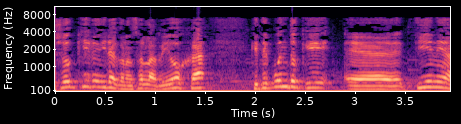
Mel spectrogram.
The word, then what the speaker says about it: La Rioja: Además está decir que la capital de la provincia lleva su mismo nombre, la ciudad de La Rioja.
